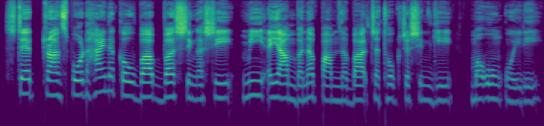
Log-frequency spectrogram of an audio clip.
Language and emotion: Manipuri, neutral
